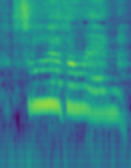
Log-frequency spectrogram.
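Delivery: loud, high, drawn-out announcement; booming hat proclamation; hat shouting. Pretend. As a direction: belt out the house name like the sorting hat. Sorting hat shouting house name.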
